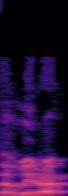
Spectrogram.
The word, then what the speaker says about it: Elvira: That's Elvira, but yeah, they pronounce it Elvira.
